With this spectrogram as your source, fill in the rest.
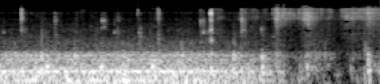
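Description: A vehicle engine rumbles loudly.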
